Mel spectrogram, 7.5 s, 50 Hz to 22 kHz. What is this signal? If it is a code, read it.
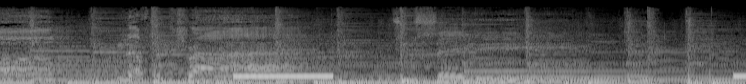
Ringback tone (Europe, 425 Hz), with noise.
